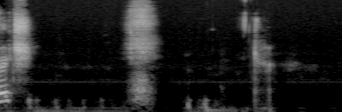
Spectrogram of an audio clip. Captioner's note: sniff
